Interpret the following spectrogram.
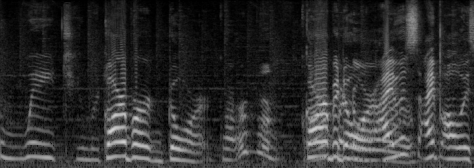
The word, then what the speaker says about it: Garbodor: that there's a way to the Garber door garbodor I was I've always said it garbage Horace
